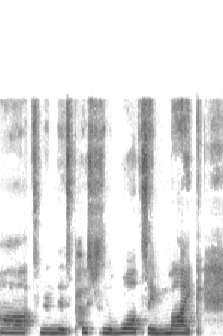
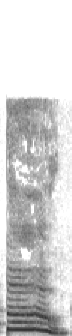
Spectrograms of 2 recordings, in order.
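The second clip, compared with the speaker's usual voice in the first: high, loud mock boo; crowd booing; 11 semitones higher, 7 dB louder than usual. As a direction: boo the dead screen. Crowd boos as movie stops.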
